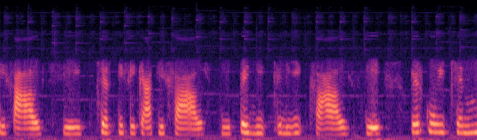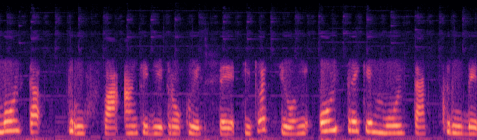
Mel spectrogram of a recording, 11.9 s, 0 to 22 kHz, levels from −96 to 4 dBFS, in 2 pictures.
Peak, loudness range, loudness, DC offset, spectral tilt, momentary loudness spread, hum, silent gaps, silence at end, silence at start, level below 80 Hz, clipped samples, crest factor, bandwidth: -2 dBFS; 2 LU; -20 LUFS; under 0.1%; -7.5 dB/octave; 9 LU; none; none; 0 s; 0 s; -52 dBFS; under 0.1%; 18 dB; 13.5 kHz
